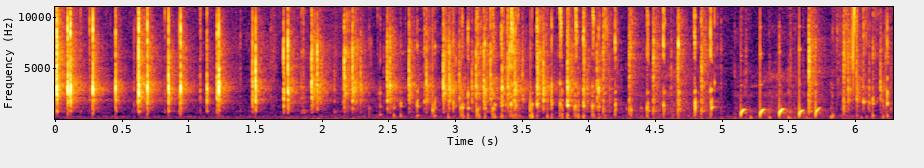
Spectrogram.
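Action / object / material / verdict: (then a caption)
tap / plastic gamepad with buttons / plastic / none. A hand-sized black plastic gamepad with a hollow shell and buttons is held in both hands while its buttons are clicked and the shell is tapped with the fingertips. Sharp, bright clicks with very short decay come first spaced apart, then crowd into a quick run of soft tapping. The clip ends with a short burst of tonal ticks around 700 Hz to 1 kHz.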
